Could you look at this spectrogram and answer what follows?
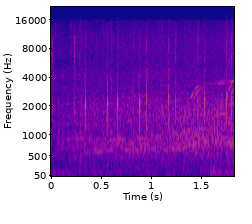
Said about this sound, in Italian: Accolto da un'ovazione, il leader alza la mano salutando la folla.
